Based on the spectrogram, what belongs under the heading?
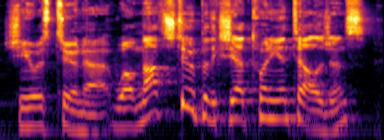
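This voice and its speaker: With faint music behind him, a young man hosts a livestream as game master, chatting casually and reading chat questions. His slightly high, bright voice is expressive and fast, and he rambles with lots of fillers and restarts.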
